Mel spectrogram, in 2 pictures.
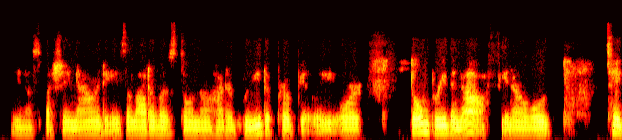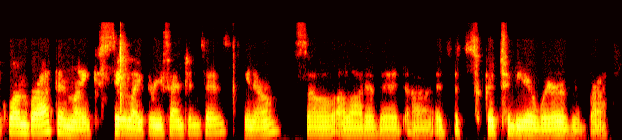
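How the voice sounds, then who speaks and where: A woman guest on a podcast explains health practices in an earnest, conversational way, restarting phrases as she goes. Her voice is gravelly and husky with a dark, mellow tone. The recording is dull and lo-fi, and very dry. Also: extremely low pitch, dry recording. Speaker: acupuncturist guest.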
